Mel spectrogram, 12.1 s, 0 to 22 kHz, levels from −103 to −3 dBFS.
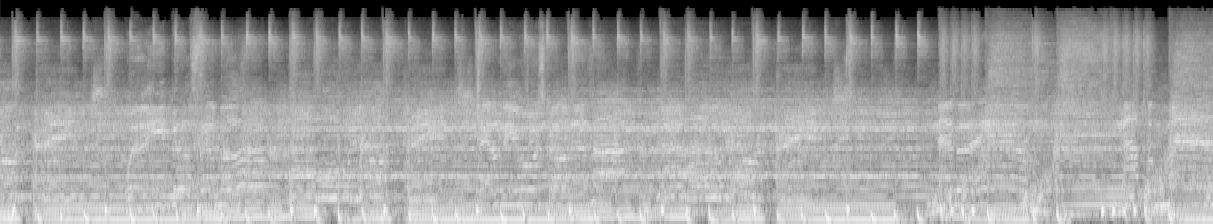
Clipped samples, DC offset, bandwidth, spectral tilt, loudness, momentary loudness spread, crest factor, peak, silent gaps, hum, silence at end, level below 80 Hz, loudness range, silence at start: under 0.1%; under 0.1%; 18.5 kHz; -3.5 dB/octave; -13 LUFS; 2 LU; 12 dB; 0 dBFS; none; none; 0 s; -22 dBFS; 1 LU; 0 s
